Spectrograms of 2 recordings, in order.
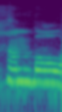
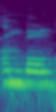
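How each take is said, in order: First: The word starts with an h sound. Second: The word starts without an h sound. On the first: The speaker calls it wrong. "with the H" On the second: The speaker calls it right. "out with the H"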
